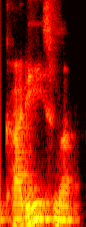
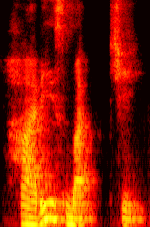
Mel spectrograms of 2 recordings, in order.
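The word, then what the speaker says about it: χάρισμα: vem de risma ou alguns pronunciam como carisma e a leitura na pronúncia erasmiana com a ligeira adaptação que eu faço é harisma de maneira que nenhum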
